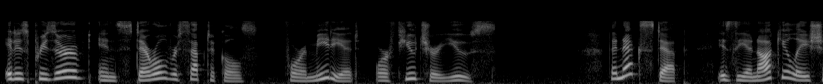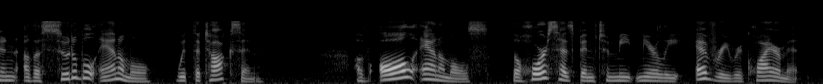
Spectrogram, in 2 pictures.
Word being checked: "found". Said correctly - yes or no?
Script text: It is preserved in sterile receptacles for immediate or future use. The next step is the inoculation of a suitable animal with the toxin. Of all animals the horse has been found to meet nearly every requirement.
no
